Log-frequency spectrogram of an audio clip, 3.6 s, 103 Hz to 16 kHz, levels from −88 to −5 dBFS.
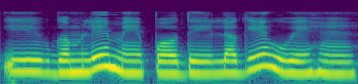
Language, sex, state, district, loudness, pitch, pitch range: Hindi, female, Jharkhand, Ranchi, -13 LUFS, 210 Hz, 200-220 Hz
